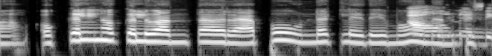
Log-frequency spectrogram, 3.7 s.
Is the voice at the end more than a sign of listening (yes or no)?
yes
